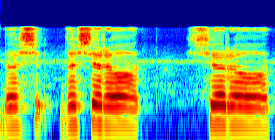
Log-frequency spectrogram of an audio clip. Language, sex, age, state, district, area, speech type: Goan Konkani, female, 30-45, Goa, Murmgao, rural, spontaneous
